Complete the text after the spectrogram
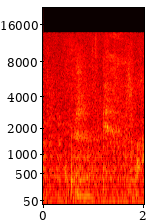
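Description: A dog pants.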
